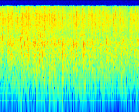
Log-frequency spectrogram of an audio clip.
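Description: A studio audience claps steadily to welcome a contest winner, a dense wash of many hands slapping together at an even, fairly loud level for a few seconds, with no voices over it.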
